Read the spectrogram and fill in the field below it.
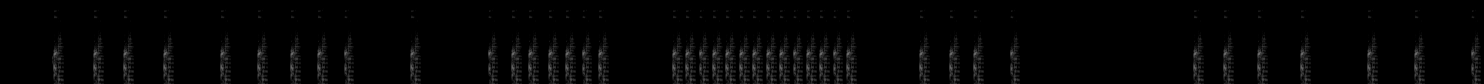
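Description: A game menu makes short clicking ticks, sometimes in fast runs.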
